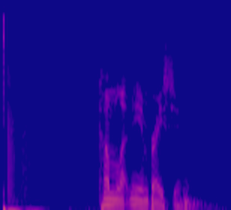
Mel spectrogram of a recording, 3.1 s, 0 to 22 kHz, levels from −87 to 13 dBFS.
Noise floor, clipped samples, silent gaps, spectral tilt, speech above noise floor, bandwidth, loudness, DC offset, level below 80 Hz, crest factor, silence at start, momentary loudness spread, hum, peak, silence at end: -83 dBFS; under 0.1%; none; -5 dB/octave; 35 dB; 16 kHz; -50 LUFS; under 0.1%; -64 dBFS; 34 dB; 0.05 s; 13 LU; none; -18 dBFS; 0.45 s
